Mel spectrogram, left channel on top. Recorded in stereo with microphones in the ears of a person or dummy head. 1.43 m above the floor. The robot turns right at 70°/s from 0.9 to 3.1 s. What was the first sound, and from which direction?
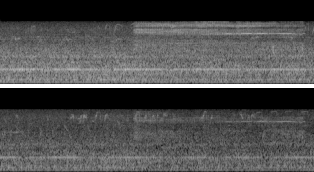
An alarm clock, 20° left.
